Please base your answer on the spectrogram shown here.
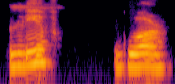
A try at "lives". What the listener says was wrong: Lives. With S at the end. Lives.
